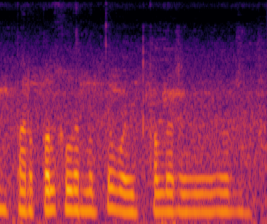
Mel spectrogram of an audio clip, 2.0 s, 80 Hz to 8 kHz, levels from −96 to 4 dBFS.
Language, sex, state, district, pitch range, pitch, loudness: Kannada, female, Karnataka, Koppal, 195-210 Hz, 200 Hz, -21 LUFS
